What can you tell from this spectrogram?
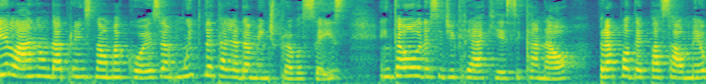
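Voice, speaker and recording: Speaking in a raised, projected voice, a woman with a high pitch and a bright, sharp tone keeps a moderate pace and ordinary pitch variation. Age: 20s. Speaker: university student and study vlogger. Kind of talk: tutorial.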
